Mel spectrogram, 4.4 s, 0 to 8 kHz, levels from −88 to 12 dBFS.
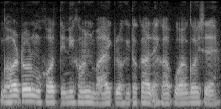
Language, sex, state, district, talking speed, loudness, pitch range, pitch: Assamese, male, Assam, Sonitpur, 120 wpm, -18 LUFS, 105-120 Hz, 110 Hz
